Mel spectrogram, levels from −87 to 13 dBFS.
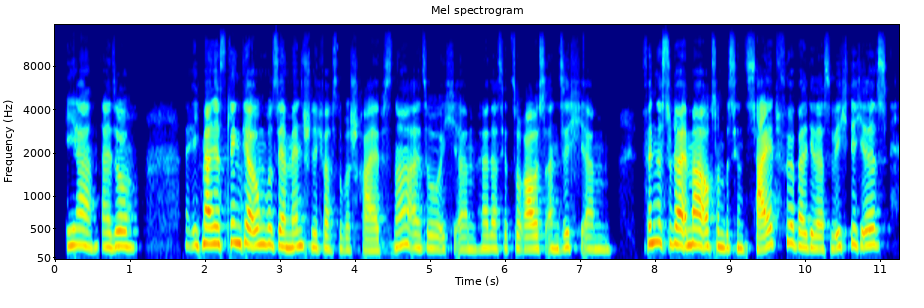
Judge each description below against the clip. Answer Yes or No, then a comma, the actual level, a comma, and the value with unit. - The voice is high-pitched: Yes, high, 215 Hz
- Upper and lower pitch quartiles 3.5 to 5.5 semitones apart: Yes, average, 4.1 semitones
